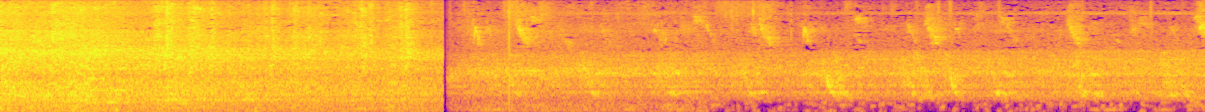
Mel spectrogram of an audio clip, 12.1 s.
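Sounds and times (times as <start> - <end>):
freight train passing: 0.0 - 6.8
small birds chirping: 4.6 - 12.0.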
